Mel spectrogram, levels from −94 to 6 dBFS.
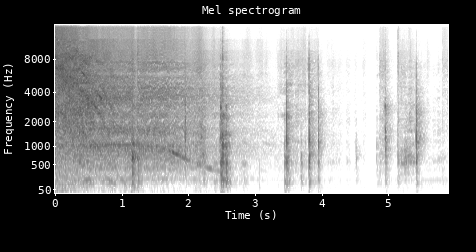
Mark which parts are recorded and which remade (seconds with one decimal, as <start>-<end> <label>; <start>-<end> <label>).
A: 0.0-0.5 recorded; 0.5-3.5 remade; 3.5-5.9 recorded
